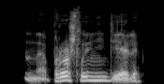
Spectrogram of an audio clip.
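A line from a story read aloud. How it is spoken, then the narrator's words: Hoarse, tearful question. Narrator (Russian): хрипло переспросила она, вытирая глаза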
